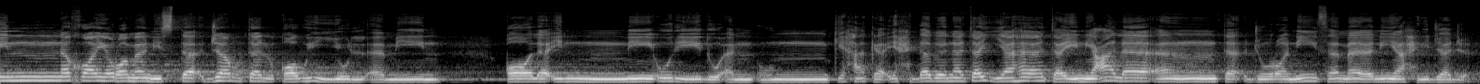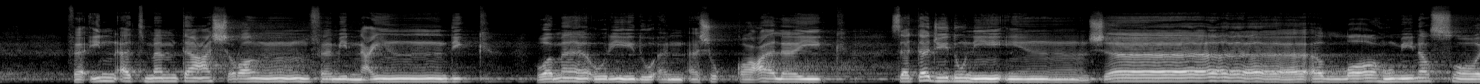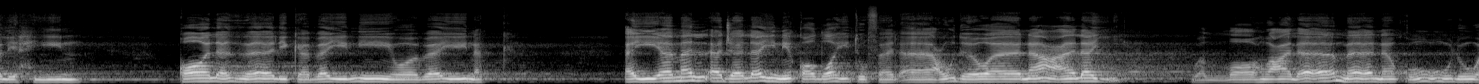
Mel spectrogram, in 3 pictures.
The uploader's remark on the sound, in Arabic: مسجل من صلاة التراويح بمسجد السلام بحي مشرفة بجدة.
